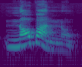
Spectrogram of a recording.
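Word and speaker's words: নবান্ন: For example, onno is pronounced as on no and nobanno is pronounced as noban no.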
